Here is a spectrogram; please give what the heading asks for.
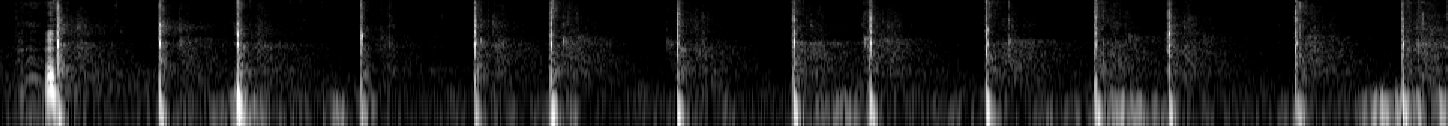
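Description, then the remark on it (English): An audience claps out a steady, repeating rhythm: about fourteen sharp, crisp claps over seven seconds in a loping pattern, with no voices speaking. “Clap with me.”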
